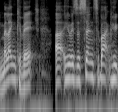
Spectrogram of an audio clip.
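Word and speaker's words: Milenković: this time in defense is Nicola Minka milenkovic I'll say his name properly milenkovic who is a center-back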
